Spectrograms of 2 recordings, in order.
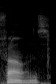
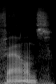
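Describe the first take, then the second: First: The vowel sounds like the one in 'phones'. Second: The vowel sounds like the one in 'pounds'. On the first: The speaker calls it right. "remember, it's phones" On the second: The speaker calls it wrong. "and I was quickly corrected"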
